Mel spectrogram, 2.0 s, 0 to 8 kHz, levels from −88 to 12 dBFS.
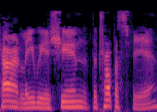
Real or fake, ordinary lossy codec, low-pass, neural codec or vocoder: real; MP3, 24 kbps; 7.2 kHz; none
